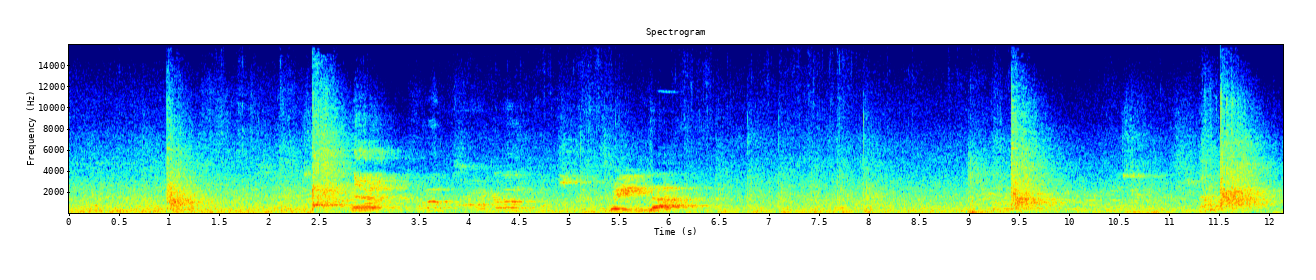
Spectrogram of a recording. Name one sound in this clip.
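Squash rackets strike a ball in an echoing hall.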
